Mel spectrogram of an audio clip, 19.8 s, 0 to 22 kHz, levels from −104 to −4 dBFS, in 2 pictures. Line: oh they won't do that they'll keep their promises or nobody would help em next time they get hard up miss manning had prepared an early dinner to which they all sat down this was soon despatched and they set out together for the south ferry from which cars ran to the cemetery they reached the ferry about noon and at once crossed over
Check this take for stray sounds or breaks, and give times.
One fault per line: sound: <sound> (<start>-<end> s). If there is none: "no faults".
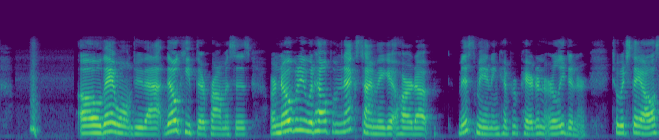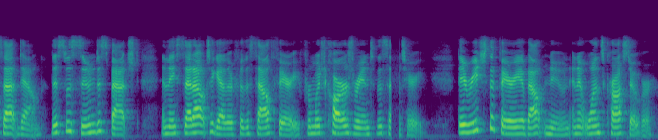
sound: whoosh (0.4-0.6 s)
sound: dropout (15.7-15.9 s)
